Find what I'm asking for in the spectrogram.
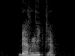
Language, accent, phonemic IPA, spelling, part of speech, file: French, France, /bɛʁ.nikl/, bernicle, noun, LL-Q150 (fra)-bernicle.wav
- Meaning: synonym of bernache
